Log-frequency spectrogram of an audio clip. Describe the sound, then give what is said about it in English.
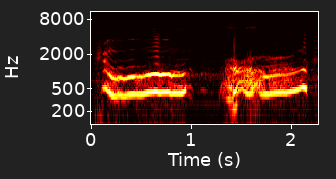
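A voice imitates the treble stage of snoring with two drawn-out, fairly high, whiny tones, each lasting nearly a second, separated by a brief pause and sung steadily at a moderate loudness. “When they are snoring, they start from treble. She, she, she. Then they go to auto.”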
